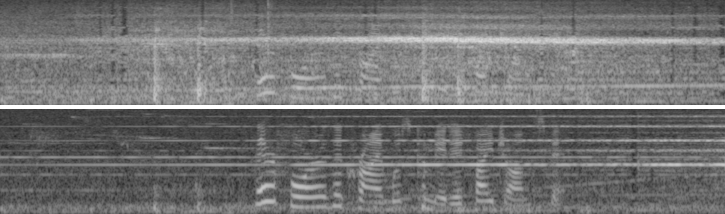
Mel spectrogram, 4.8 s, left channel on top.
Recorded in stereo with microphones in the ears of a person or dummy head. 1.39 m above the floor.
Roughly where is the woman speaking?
Centre.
